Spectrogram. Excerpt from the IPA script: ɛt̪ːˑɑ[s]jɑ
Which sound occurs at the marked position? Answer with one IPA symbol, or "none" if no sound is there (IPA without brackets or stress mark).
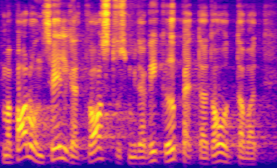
none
